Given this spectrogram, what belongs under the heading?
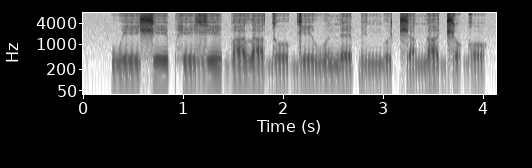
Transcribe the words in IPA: weː˨ʃeː˦pʰeː˨ ɣeː˦ba˨˦ la˨doː˨ɡeː˨ wʊ˦nɛ˨ɓɪ˨ ŋʊ˨˦t͡ʃa˨ naː˦d͡ʒɔ˦ɡɔ˦

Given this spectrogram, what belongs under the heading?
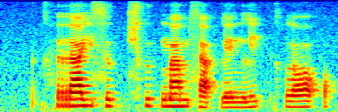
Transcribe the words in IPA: kʰra˥˩j sɯ˥˩k̚t͡ɕʰɯ˥˩k̚ma˥˩msa˨˩p̚ le˧nli˥˩t̚ kʰlɔ˥˩ʔ

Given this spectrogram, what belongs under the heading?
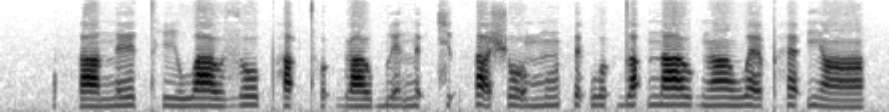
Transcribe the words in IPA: θä˨ne˦ tʰi˨ wa˨ʊ̯zo˦ pʰä˦ʔtʰʊ˦ʔɡa˦ʊ̯ bḛ˦˨ nɪ˦ʔt͡ɕʊ˦ʔθä̰˦˨ ʃo̰˦˨ʊ̯mũ˦θɪ˦ʔwʊ˦ʔ dä˦ʔna˦ʊ̯ ɡã˦wɛ̰˦˨pʰɛ˦ʔjã˨

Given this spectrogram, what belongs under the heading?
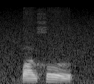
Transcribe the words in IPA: pɑ˧˥ʊ̯xo˥˩ʊ̯

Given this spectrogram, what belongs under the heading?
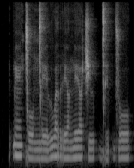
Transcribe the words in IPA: ɓẽː˦ǀoː˨ŋ͡ǀeː˨ lu˦ɐ̯ re˧ɐ̯ŋeː˦ɐ̯t͡ʃɨː˨˦p ɡ͡ǀe˨˦pd͡zoː˦

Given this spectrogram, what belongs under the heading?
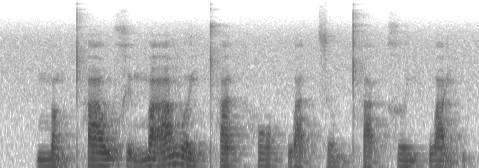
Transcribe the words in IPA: ma̰˧˨mt̪ʰaː˨˦wxḛ˧˨ ma̰ː˧˥və˧˩jt̪ʰa˨˩t̚hɔ̤˨˩ hwa˨˩t̚sə̤˨˩mt̪ʰa˨˩k̚ xə̤˨˩jhwa̰˧˨jʔ

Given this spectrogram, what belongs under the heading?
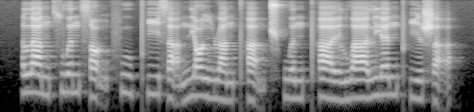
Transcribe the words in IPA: la˥˨nt͡swə˦nsɑ̰˨˩ŋ fu˥˨ pʰi˦sä̰˨˩ n̪jɑ˥˨ŋɻa˩n pʰa̰˨˩nʈ͡ʂʰwə˨˦n pʰa˥˨ɪ̯lwä˦ ljɛ˦npʰi˨˦ ʂä̰˨˩

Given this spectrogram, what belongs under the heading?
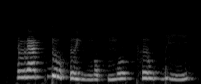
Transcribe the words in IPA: la˦˥k̚ ɗo˧ʔə˨˩jŋɔ˨˩p̚ mo˧t̪ʰə˧wɓi˨˩˦

